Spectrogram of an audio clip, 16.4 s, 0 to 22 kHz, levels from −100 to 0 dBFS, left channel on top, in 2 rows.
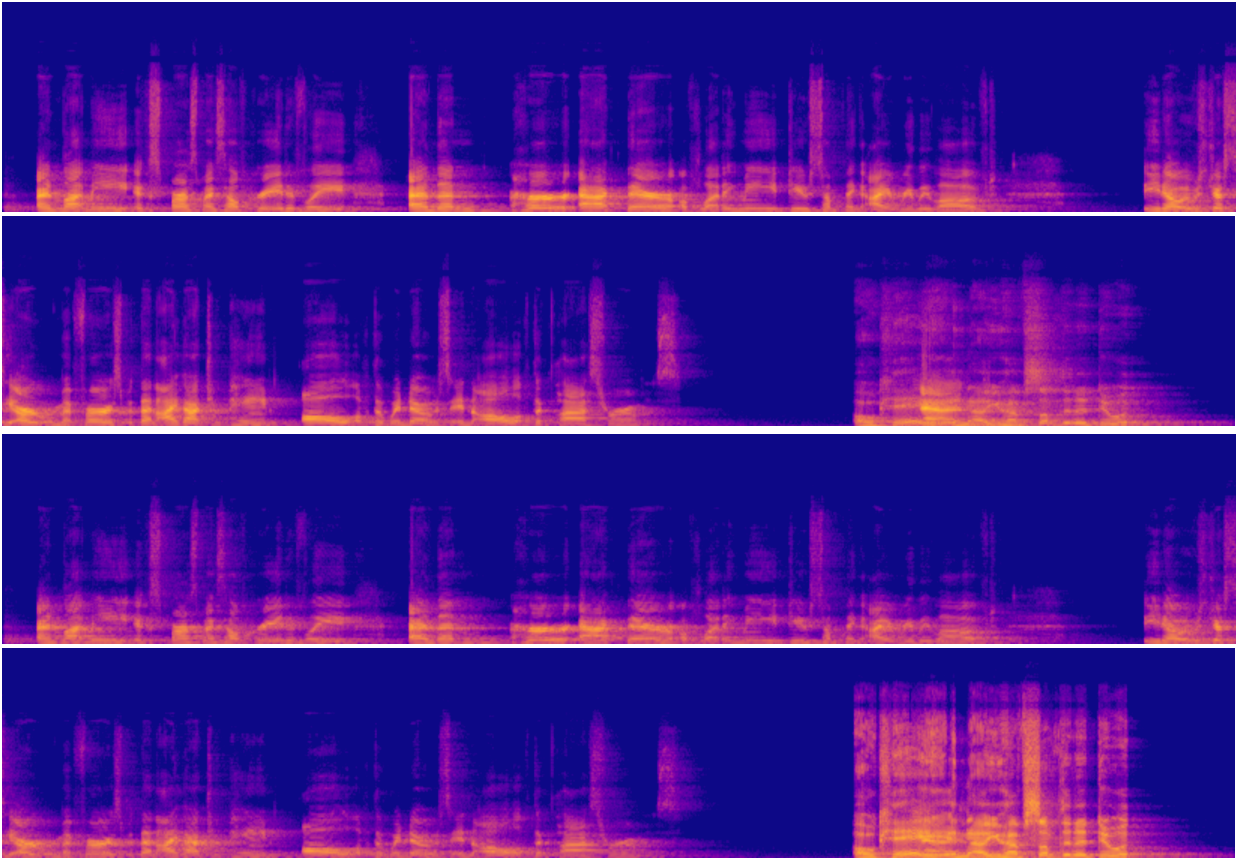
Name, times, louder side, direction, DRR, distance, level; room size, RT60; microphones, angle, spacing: voice 1, 0.2-6.6 7.6-12.6 14.3-14.7, left 5 dB, 30° left, 0.4 m, -31 dB
voice 2, 13.9-15.7, right 9 dB, 70° right, 0.3 m, -25 dB
8.1 x 6.9 x 5.9 m
head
